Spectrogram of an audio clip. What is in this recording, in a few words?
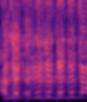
Shock; Link getting shocked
